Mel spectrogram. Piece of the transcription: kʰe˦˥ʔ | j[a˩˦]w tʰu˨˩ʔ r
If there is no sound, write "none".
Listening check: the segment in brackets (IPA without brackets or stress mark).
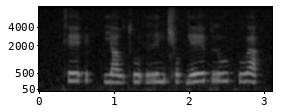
a˨˩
